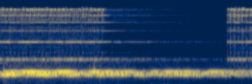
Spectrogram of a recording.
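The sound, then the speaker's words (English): A telephone rings loudly: a bright electronic trill that sounds, fades briefly into a lingering tone, then starts ringing again. No one speaks. The phone rings at night in a soundproofed building, and the call is coming from the building's machine room. “Then this one night, the phone rings.”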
